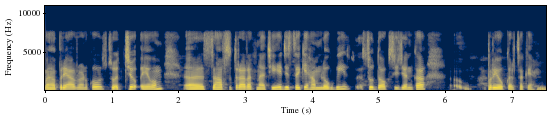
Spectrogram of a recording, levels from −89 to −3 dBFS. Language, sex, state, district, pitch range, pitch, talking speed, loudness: Hindi, female, Uttarakhand, Uttarkashi, 195-235 Hz, 210 Hz, 150 wpm, -16 LUFS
